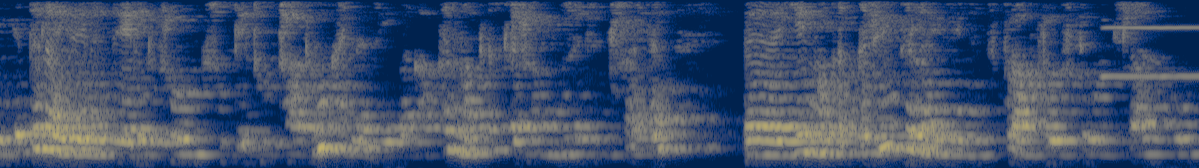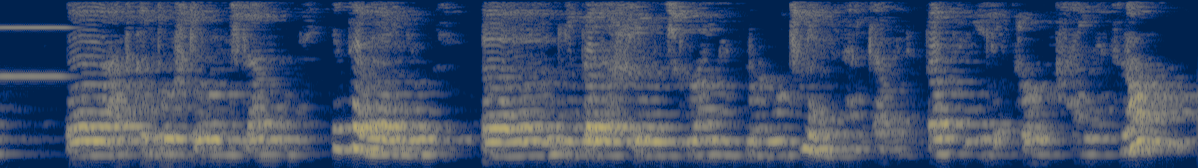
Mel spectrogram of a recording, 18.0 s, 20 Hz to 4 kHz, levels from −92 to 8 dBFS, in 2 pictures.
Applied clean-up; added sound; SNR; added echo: classical method WPE with log-MMSE.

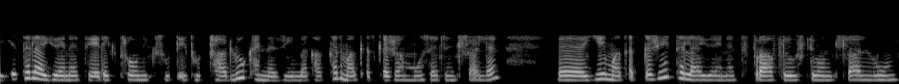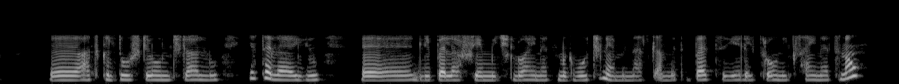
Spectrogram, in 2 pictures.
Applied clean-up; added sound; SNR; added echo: none; none; none; none.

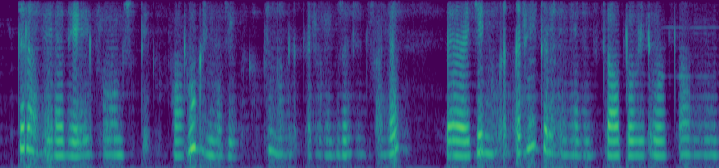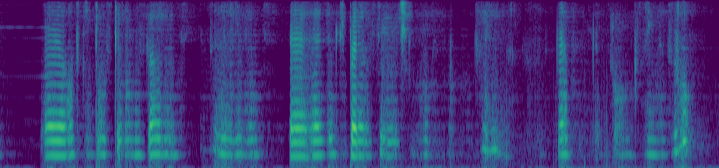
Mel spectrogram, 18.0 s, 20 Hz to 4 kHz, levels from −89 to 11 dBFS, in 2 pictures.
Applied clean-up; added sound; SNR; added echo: neural separator model SepFormer WHAMR!.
